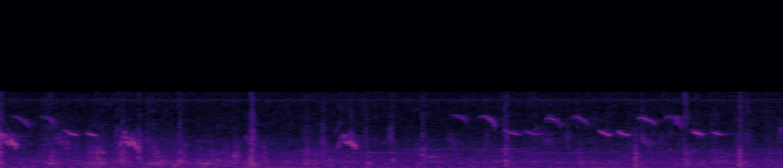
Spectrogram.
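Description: A songbird singing: a run of quick, high, falling chirps near the start and again from about three seconds in, faint, over outdoor ambience with a few soft taps.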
